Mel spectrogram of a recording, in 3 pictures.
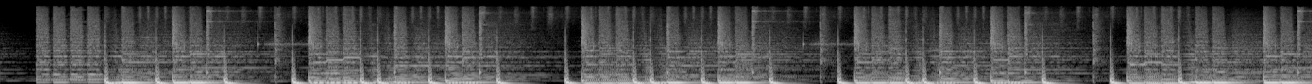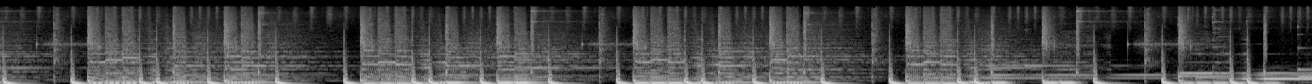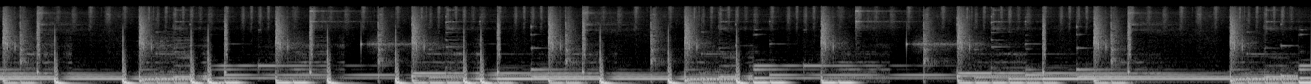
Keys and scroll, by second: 28.4 Delete, 32.4 0, 32.5 Return, 35.7-37.0 typing.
